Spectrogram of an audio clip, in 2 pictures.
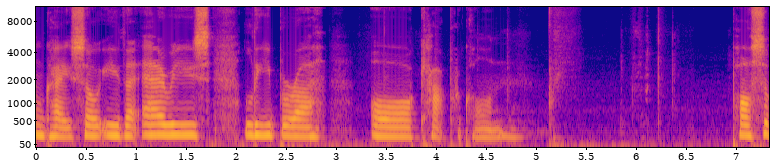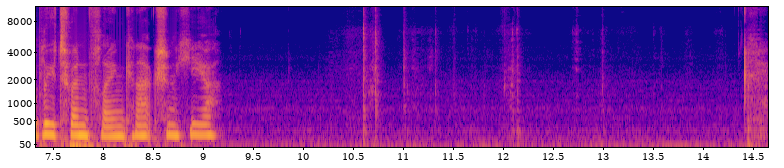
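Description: Playing cards rustle and tap softly as they are shuffled by hand.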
